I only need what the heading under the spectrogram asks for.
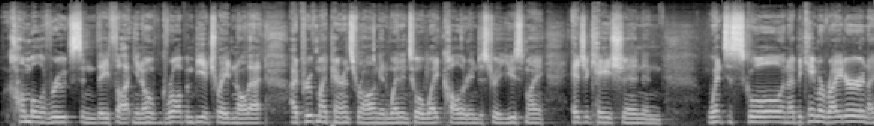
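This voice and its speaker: A man in his fifties, speaking from the top of his head to a room of listeners. His voice sits a touch higher than most men's, and he talks earnestly and plainly, with plenty of ums and small restarts. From Vancouver, Canada. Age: 50s. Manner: off-the-cuff, earnest, frequent ums. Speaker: city council candidate. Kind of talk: unscripted campaign speech. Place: meeting room with an audience.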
